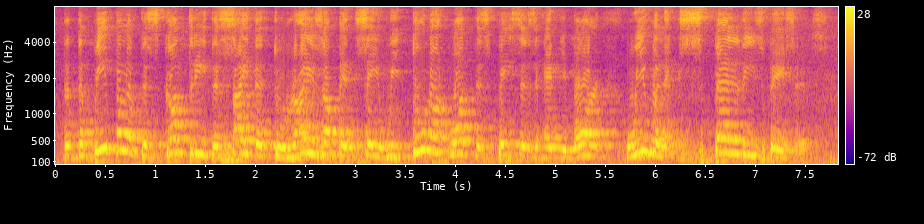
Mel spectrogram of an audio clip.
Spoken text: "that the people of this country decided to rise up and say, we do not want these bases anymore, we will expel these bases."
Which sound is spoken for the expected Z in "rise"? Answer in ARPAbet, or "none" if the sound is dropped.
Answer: Z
